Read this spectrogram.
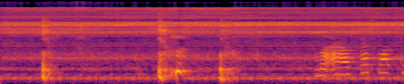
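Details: Three short dry coughs from a child on a nebulizer for recurring shortness of breath, which flares after swimming, then brief vocal sounds over the steady nebulizer hiss; cough.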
